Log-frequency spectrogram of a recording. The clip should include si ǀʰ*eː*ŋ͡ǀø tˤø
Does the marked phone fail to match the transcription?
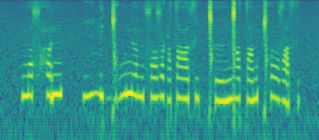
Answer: yes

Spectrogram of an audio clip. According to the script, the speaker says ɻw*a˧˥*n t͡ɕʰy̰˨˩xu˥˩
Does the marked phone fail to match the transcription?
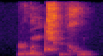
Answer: yes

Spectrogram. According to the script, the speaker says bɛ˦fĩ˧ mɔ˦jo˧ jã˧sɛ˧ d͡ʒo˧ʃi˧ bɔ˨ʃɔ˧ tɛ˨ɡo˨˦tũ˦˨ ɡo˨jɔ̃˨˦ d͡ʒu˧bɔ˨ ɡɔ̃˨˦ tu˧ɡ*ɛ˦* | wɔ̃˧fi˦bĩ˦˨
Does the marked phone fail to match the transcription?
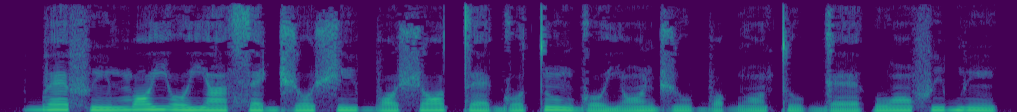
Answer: no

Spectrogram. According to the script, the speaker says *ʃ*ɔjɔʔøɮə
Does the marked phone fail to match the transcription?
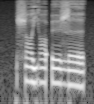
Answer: yes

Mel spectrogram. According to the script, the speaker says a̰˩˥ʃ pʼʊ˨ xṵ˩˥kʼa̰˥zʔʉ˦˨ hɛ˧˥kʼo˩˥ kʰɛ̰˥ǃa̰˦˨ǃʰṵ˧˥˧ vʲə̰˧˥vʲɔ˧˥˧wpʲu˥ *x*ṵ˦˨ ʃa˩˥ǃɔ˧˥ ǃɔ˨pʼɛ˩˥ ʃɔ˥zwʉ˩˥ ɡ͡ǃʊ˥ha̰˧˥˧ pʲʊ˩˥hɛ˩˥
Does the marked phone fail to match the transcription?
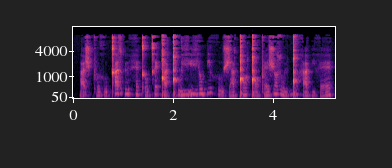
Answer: yes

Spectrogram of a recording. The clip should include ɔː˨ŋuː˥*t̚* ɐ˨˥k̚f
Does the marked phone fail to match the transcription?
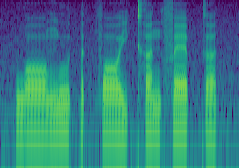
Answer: no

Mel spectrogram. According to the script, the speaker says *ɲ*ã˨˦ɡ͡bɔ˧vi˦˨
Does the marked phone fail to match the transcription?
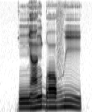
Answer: no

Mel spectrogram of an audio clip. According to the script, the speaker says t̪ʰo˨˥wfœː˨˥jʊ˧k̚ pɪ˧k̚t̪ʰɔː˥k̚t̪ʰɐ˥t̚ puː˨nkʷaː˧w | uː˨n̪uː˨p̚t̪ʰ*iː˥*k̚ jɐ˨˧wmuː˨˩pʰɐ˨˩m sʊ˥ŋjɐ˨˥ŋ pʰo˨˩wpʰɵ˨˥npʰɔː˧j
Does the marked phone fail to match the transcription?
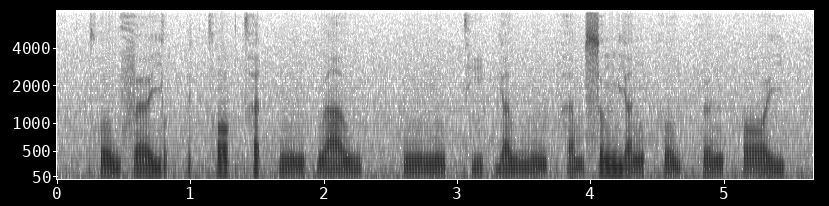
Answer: yes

